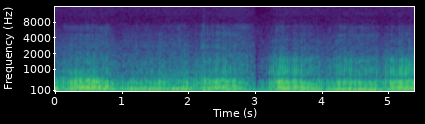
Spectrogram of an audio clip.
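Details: Relaxing cat purr, a close, deep vibrating drone with a short pause near three seconds before the rumbling resumes in even breath cycles.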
